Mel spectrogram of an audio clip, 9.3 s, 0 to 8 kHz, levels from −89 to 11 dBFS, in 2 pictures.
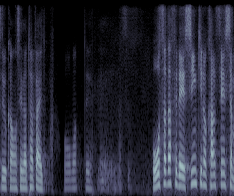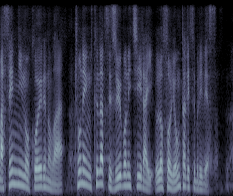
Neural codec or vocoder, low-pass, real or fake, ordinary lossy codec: codec, 24 kHz, 0.9 kbps, WavTokenizer, large speech release; 7.2 kHz; fake; AAC, 48 kbps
